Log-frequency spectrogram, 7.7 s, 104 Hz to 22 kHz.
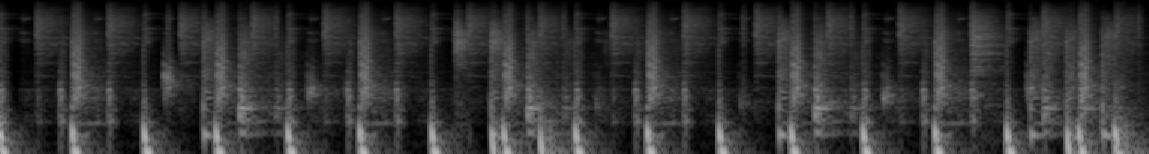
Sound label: LOOPS 125, House; Best Service ProSamples vol.10; AKAI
